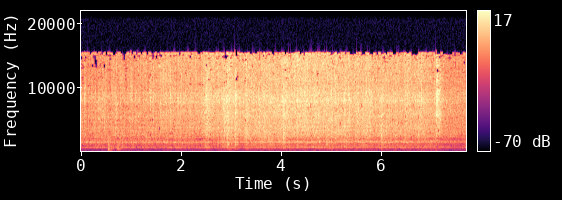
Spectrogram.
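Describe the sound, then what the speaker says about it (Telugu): Onions fry in a pan for potato kurma with a steady, hissing sizzle up close, broken by a few faint scrapes and taps of a utensil and no talking. "కొంచెం బాగా వేగనివ్వాలి, ఈ రంగు రావాలి ఉల్లిపాయలు."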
